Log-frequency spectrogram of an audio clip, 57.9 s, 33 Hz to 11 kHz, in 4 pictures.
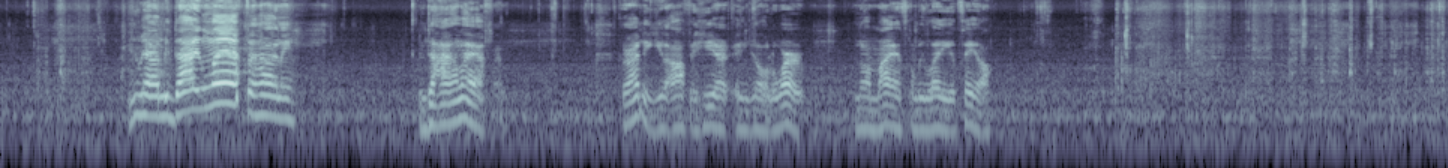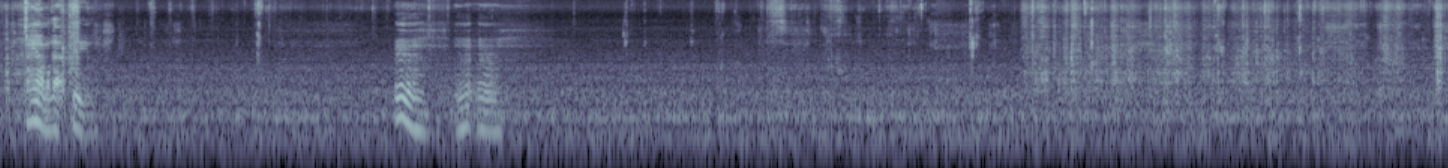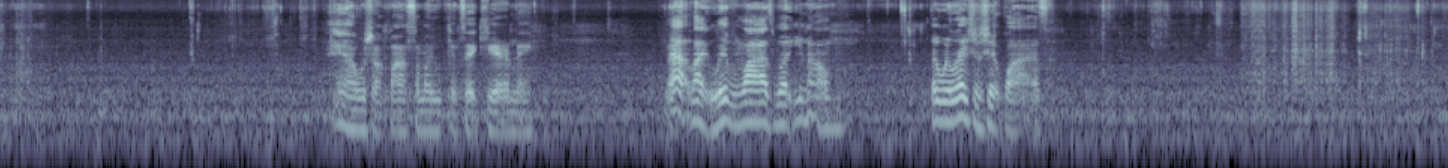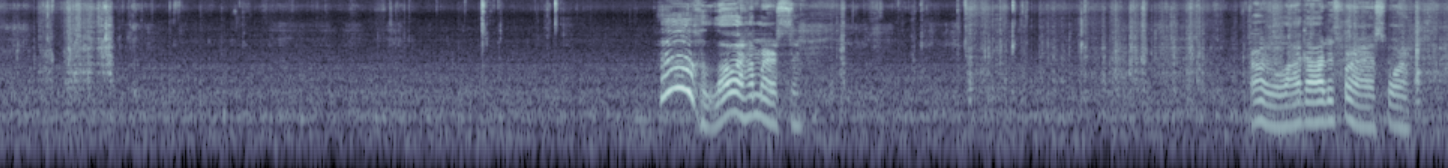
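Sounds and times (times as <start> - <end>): steady low hum: 0.0 - 57.9
food wrapping crinkling: 0.2 - 2.2, 10.3 - 17.2, 22.1 - 29.4, 39.8 - 45.0, 51.6 - 57.9
person chewing and biting: 10.2 - 14.8, 20.7 - 29.4, 39.9 - 46.0.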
